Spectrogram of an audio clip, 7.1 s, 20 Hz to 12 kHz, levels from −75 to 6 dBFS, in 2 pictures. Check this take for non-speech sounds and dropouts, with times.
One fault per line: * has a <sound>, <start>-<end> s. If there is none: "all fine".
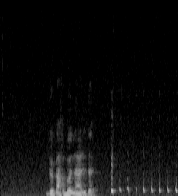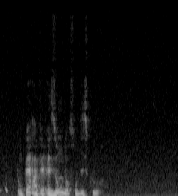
* has a laugh, 2.2-3.7 s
